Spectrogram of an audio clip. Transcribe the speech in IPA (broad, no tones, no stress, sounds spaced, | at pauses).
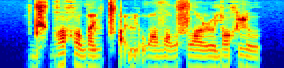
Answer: d ɪ x ɡ ɒ x ɔ w ɑ ʎ t͡sʼ ɑ̰ ʎ ɔ̰ w ɜ ðˤ ə lˠ ɪ sˤ j æ ɭ u j ɔ x ɮ u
